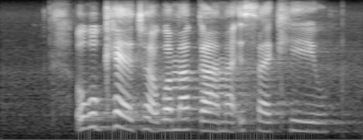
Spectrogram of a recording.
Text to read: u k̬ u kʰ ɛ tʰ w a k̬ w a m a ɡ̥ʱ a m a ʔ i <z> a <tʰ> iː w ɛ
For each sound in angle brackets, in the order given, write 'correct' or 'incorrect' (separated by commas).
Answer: incorrect, incorrect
